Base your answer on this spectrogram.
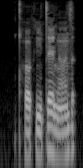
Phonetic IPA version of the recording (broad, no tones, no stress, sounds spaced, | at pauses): qʰ u x ĩ t ɛ l ɐ̃ z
